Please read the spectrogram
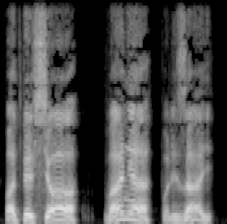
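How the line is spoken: Cheerful shout. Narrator (Russian): Петя весело крикнул

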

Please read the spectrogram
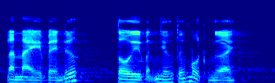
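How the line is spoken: Smiling calm voice. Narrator (Vietnamese): Loren mỉm cười, mới nói

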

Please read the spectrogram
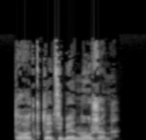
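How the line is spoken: Calm. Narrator (Russian): спокойно произнес я

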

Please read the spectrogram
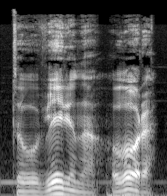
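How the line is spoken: Quiet question. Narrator (Russian): тихо спросил отец

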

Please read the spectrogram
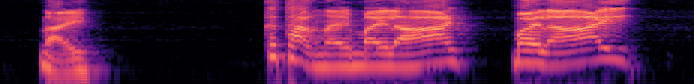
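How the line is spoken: Young man shouting. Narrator (Vietnamese): Một thằng thanh niên cháu ông Toan quát lên

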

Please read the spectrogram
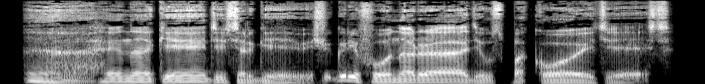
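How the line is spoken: Sighing. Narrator (Russian): вздохнул Рокотов

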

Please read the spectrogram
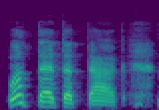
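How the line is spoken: Laughing. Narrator (Russian): засмеялся Нищеретов

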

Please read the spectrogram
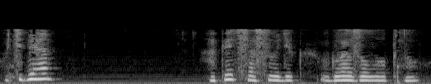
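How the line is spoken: Said quietly. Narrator (Russian): тихо сказала я

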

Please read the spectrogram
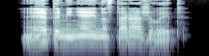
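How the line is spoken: Gloomy. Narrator (Russian): мрачно произнес принц

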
